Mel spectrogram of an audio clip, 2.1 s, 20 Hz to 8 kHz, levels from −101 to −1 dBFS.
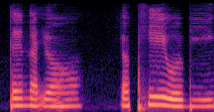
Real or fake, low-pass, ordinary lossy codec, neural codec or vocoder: fake; 7.2 kHz; none; codec, 44.1 kHz, 2.6 kbps, DAC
